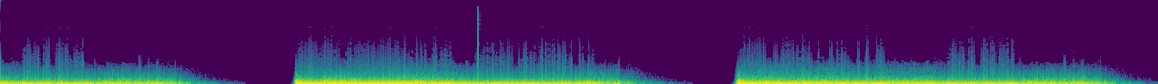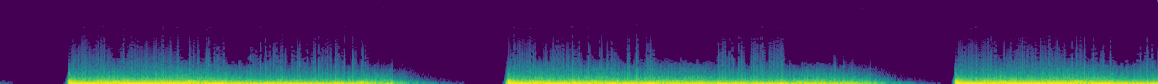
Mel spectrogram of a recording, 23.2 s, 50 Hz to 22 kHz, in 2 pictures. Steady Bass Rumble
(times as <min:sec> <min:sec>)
0:00.0 0:01.8, 0:03.0 0:06.3, 0:07.4 0:11.1, 0:12.3 0:15.6, 0:16.6 0:20.3, 0:21.2 0:23.1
